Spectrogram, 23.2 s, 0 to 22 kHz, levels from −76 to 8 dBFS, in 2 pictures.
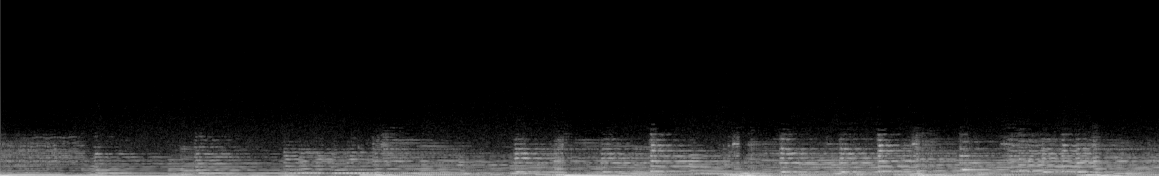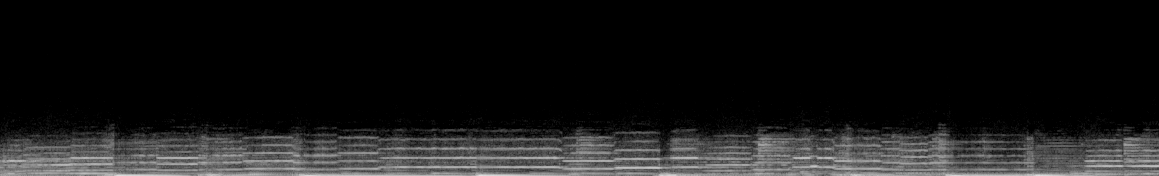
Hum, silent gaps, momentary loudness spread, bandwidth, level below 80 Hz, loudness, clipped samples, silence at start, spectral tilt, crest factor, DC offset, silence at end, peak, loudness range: none; none; 8 LU; 6 kHz; -24 dBFS; -16 LUFS; under 0.1%; 0 s; -8 dB/octave; 14 dB; under 0.1%; 0 s; -2 dBFS; 6 LU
